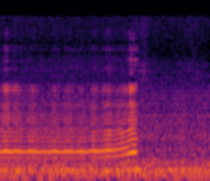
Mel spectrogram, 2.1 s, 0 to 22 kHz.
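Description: A man holds one long vowel inside a Volkswagen Passat's cabin to let the vibration be heard in his voice, which the driver blames on a rear tyre with cracked, separated tread. The vowel stops about one and a half seconds in, leaving the steady low drone of road and engine noise at about 60 km/h.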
